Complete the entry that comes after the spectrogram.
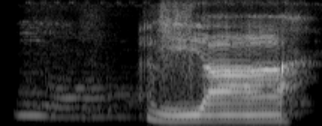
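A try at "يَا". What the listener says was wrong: জি, ইয়া বলবেন না, ইয়া বলে এতটুকু ছেড়ে দেবেন, শেষে হ যোগ করবেন না।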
